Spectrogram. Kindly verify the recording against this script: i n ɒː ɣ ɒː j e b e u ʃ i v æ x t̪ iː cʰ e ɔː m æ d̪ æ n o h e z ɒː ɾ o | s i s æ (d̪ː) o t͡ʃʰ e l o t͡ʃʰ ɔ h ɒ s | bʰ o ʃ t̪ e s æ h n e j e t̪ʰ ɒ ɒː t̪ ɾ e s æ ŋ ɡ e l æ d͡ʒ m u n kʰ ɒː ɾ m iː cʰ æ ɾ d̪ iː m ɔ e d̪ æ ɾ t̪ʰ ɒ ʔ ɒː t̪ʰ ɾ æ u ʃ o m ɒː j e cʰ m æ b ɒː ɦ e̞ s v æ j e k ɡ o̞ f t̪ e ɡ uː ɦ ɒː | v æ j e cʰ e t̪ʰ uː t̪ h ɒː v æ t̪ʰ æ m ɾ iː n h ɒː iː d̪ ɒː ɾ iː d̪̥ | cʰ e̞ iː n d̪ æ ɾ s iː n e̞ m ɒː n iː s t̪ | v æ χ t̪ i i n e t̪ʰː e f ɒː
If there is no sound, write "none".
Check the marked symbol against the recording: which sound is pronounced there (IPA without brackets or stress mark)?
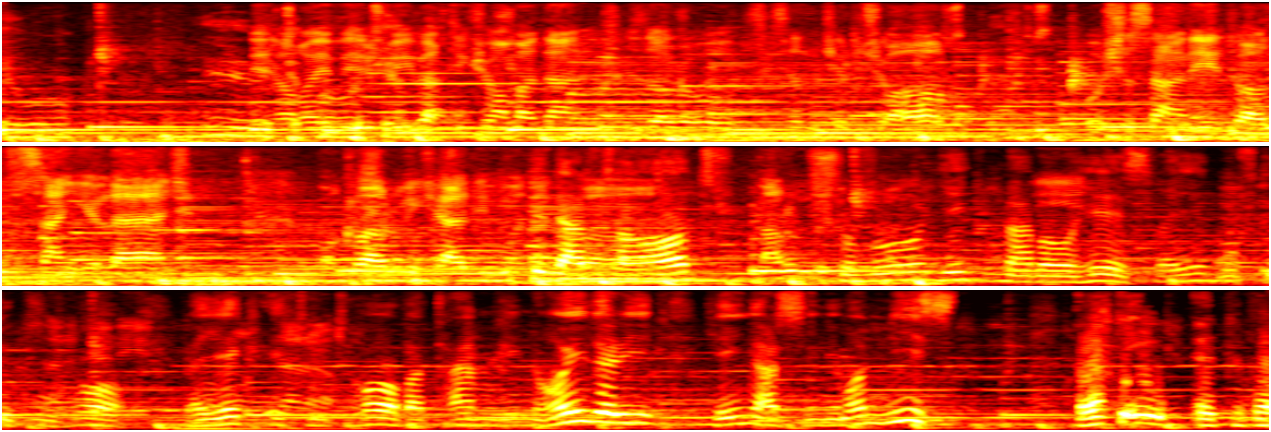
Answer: d̪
